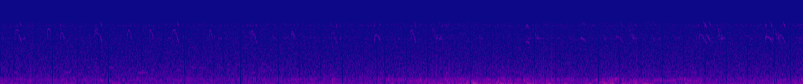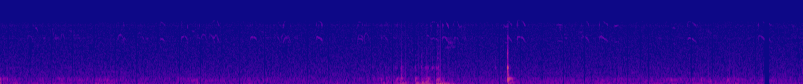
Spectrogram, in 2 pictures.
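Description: Faint, high squeaky peeps of day-old starling nestlings begging in the nest, scattered throughout. Two dull knocks about a second apart come past the middle and are the loudest sounds.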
